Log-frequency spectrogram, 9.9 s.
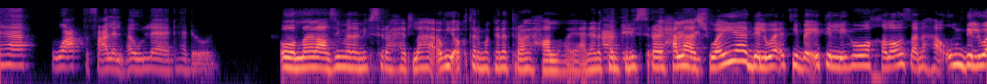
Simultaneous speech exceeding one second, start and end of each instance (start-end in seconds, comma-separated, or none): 6.0-7.4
